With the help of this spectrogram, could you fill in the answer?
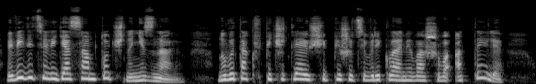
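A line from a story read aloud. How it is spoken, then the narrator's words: Calm reply. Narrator (Russian): Он спокойно ответил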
